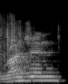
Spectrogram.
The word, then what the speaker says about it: Ranjan: my name is senator ranjan last name is spelled r-a-n-j-a-n it's sort of like ron john surf shop just replace the o's with the a's it is an honor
